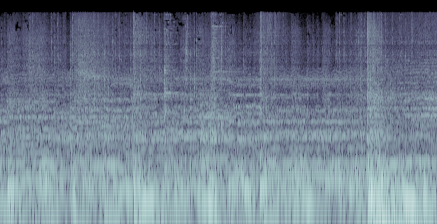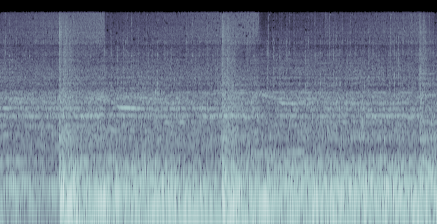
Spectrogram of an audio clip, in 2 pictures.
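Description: Online video slot game music with a pulsing bass, broken by several sharp hits from the reel spins. The bass comes in heavier about seven seconds in and again at ten seconds.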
